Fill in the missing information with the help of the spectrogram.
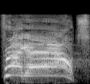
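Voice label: British inform attack grenade, battlechatter, english; uk; localized english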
